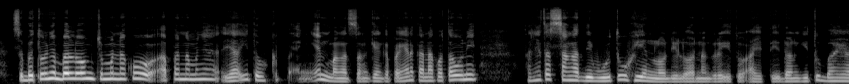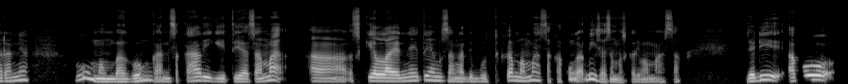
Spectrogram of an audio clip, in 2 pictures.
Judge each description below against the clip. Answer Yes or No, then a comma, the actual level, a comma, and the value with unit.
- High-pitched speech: No, medium, 175 Hz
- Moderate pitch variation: No, wide, 7.3 semitones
